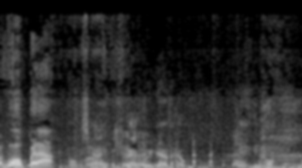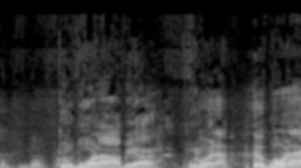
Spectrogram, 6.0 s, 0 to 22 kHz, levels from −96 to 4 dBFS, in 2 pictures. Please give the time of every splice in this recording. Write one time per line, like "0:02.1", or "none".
none

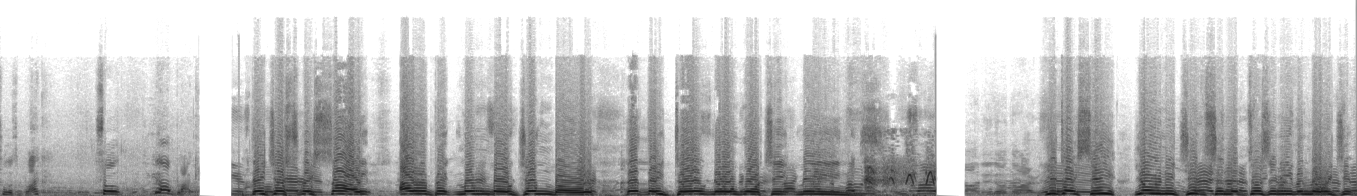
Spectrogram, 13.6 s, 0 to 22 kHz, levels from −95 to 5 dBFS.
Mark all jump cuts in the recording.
0:02.3
0:09.5

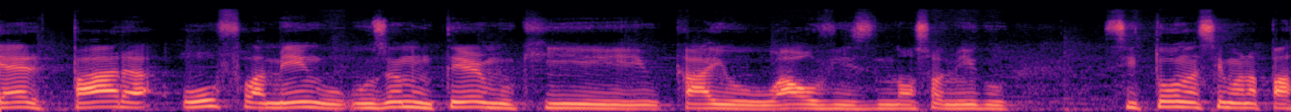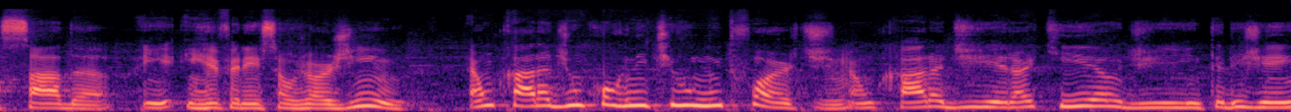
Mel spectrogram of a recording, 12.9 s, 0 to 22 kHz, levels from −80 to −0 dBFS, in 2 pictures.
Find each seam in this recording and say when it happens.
none

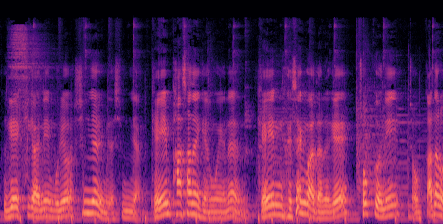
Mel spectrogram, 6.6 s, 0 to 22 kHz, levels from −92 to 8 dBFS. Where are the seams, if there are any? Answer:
0:02.2
0:05.3

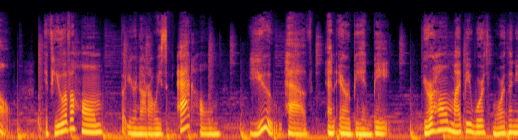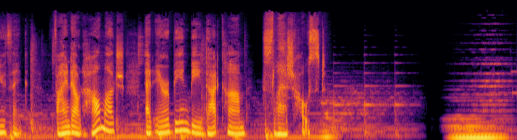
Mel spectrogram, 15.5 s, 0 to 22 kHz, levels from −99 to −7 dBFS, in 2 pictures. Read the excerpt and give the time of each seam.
0:14.2

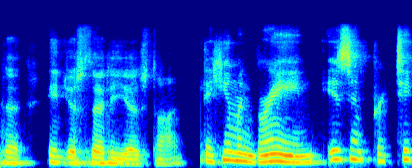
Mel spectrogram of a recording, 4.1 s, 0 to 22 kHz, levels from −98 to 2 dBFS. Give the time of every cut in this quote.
0:02.0

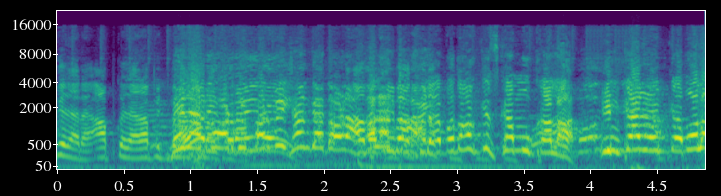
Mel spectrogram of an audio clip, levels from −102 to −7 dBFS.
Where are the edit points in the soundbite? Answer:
0:02.8

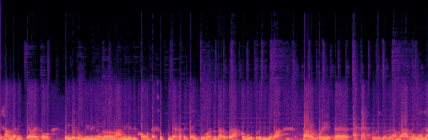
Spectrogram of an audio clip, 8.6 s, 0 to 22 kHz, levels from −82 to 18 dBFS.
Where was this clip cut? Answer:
0:07.5

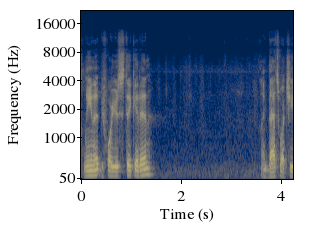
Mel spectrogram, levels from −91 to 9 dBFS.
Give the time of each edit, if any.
none

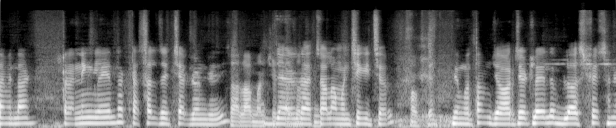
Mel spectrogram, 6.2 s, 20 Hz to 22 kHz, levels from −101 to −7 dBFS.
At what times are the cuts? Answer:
none

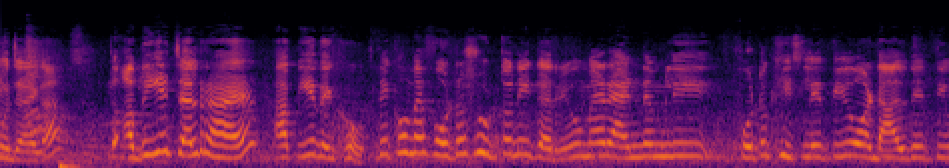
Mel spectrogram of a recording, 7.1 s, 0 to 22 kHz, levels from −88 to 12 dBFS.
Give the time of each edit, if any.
0:02.8

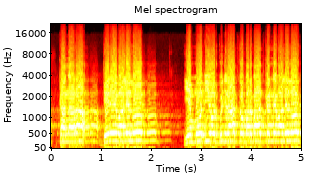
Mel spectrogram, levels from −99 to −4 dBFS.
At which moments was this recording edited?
none

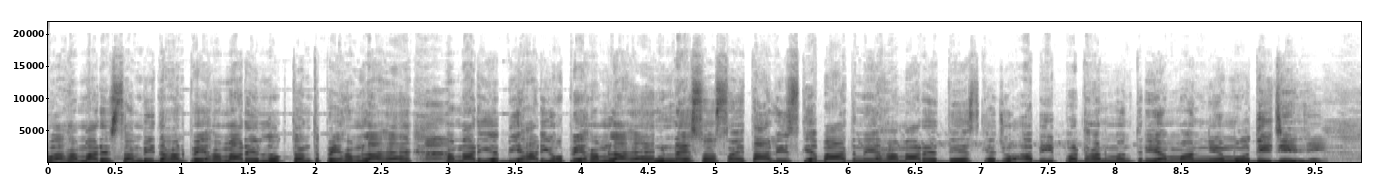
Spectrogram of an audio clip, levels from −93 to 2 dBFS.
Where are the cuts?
0:04.5

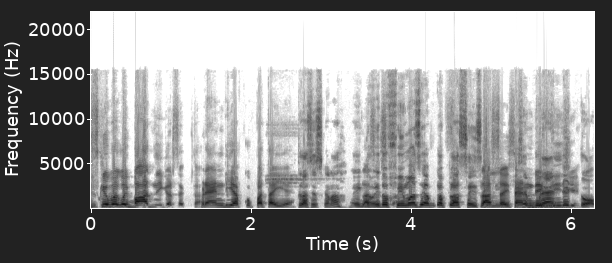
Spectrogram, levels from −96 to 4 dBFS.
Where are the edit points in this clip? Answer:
0:01.3
0:05.3

